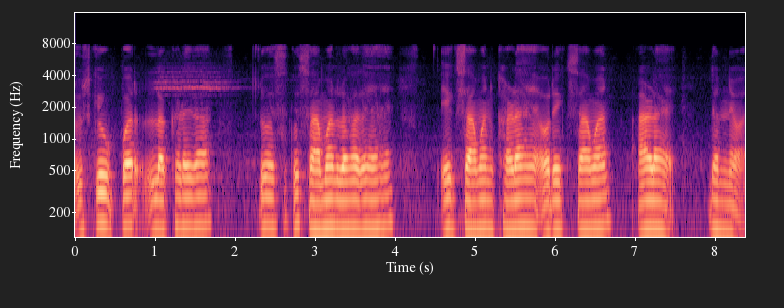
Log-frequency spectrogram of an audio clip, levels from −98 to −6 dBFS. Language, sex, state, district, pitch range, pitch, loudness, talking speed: Hindi, male, Bihar, Jahanabad, 130-145 Hz, 135 Hz, -22 LUFS, 145 wpm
